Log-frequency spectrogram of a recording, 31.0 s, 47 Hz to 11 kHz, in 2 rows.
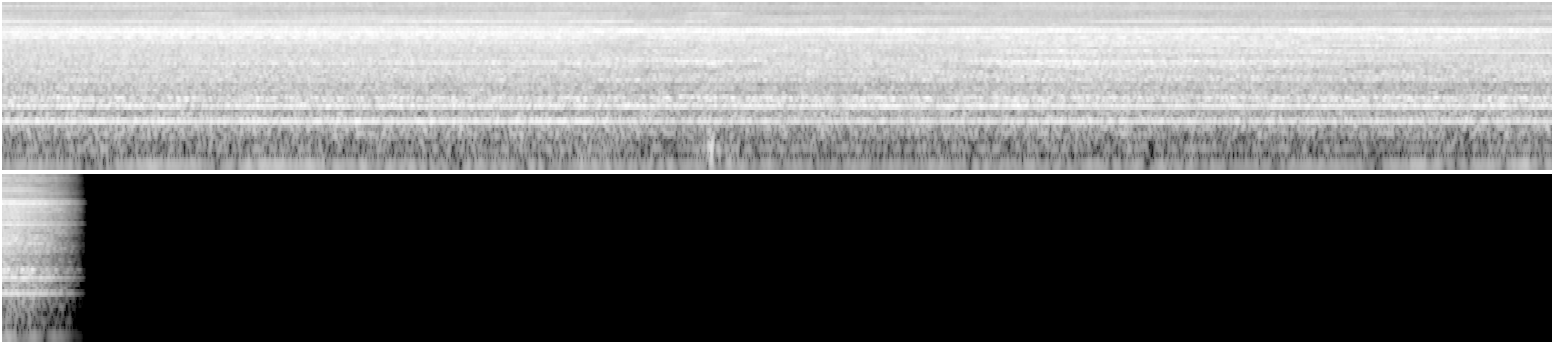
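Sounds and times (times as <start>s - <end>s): hot air rework station blowing: 4.4s - 16.0s.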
